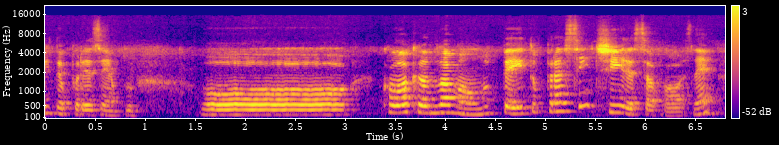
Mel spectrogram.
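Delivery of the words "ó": sustained low chest-voice "oh". Shown as a demonstration. Music teacher shows children a low chest sound, low held note. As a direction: hold a strong low "oh". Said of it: "façam um som grave".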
